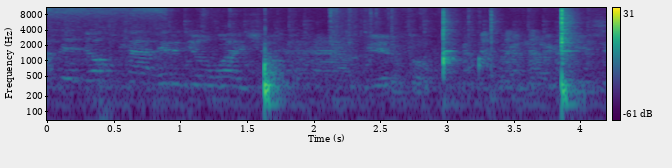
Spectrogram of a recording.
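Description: Three sharp knocks on a table, a little over a second apart, as a baking pan and kitchen things are handled. Before them, a high cooking-oil spray hiss stops about a second in.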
